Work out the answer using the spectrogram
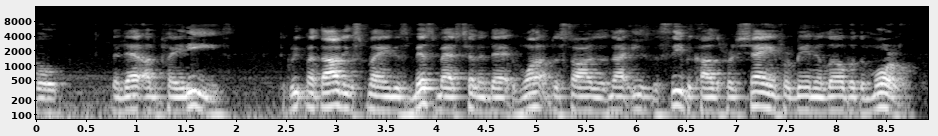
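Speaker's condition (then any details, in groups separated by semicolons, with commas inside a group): No condition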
